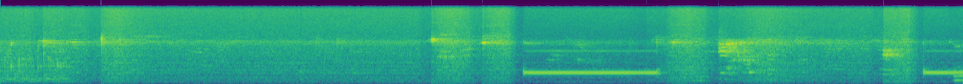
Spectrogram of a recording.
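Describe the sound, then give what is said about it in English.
An outgoing phone call to a sister rings on the line, a steady electronic ringback tone repeating twice with a pause between, heard over faint hiss and clicks with no one talking. “It's ringing.”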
